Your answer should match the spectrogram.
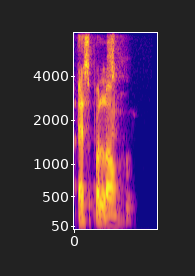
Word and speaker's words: Espolón: I always say it wrong. Espinal? No. – Espolón.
